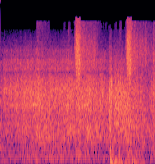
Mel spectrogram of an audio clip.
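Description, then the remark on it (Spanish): A loud, heavy explosion of a plastic-explosive bomb, thrown by paratrooper Jan Kubisch at Heydrich's Mercedes, booms out once amid a dense, rumbling wash of noise, its low thud standing out briefly before fading back into the din. “Seguidamente se oye una ensordecedora explosión.”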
